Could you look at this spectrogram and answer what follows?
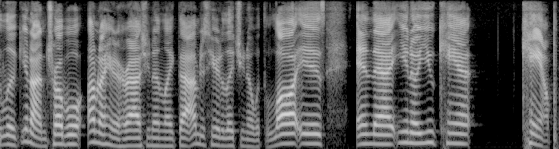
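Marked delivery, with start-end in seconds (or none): none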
